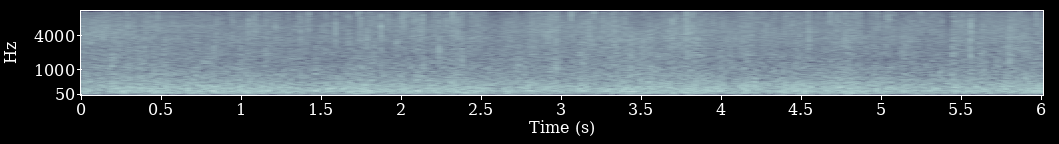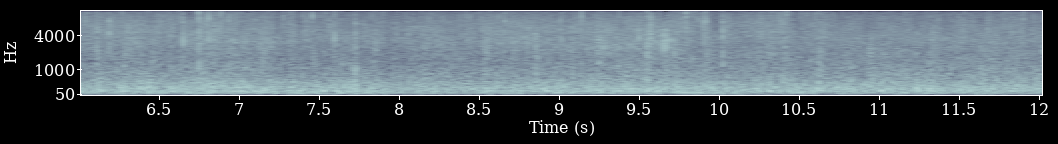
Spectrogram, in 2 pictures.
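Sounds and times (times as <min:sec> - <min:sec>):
steam train rumble: 0:00.0 - 0:12.0.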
